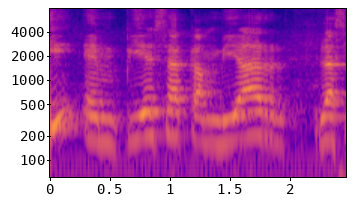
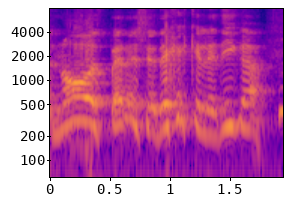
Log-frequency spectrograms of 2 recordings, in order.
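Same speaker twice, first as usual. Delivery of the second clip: laughing commander; 4 semitones higher, 4 dB louder than usual. Retold or imitated. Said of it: "le dice el comandante riéndose".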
